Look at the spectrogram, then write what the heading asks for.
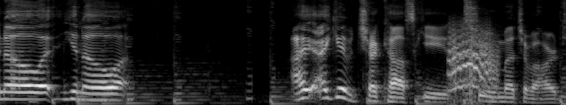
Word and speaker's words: Tchaikovsky: okay this or type how do you even pronounce the composer I'm brain furring Tchaikovsky Tchaikovsky oh boy you put two piles of trash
